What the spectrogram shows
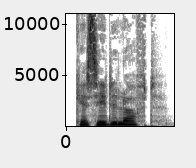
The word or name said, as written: kassetteloft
